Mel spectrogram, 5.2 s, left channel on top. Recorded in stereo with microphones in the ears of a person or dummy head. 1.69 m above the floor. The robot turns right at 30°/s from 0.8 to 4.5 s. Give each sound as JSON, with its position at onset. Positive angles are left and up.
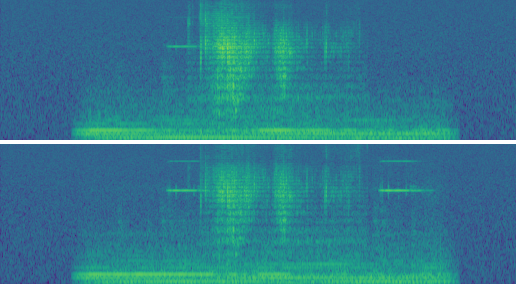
{"t": 1.9, "sound": "a splash", "side_deg": 35}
